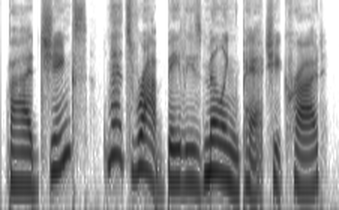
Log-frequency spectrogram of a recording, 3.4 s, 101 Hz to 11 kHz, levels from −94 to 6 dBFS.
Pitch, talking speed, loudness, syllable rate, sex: 215 Hz, 160 wpm, -18 LUFS, 3.7 syllables/s, female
